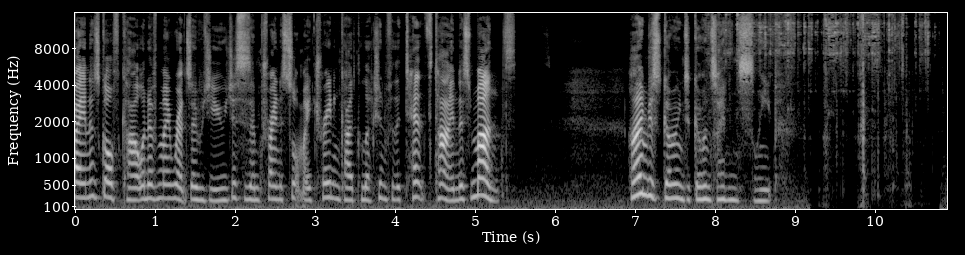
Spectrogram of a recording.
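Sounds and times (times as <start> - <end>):
speech: 0.0 - 5.6, 6.9 - 9.0
ring of keys jangling: 7.9 - 10.8.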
